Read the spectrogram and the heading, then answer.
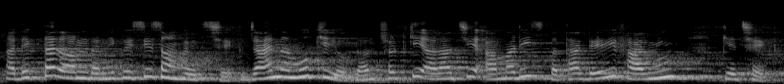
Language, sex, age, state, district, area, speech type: Maithili, female, 30-45, Bihar, Saharsa, rural, read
